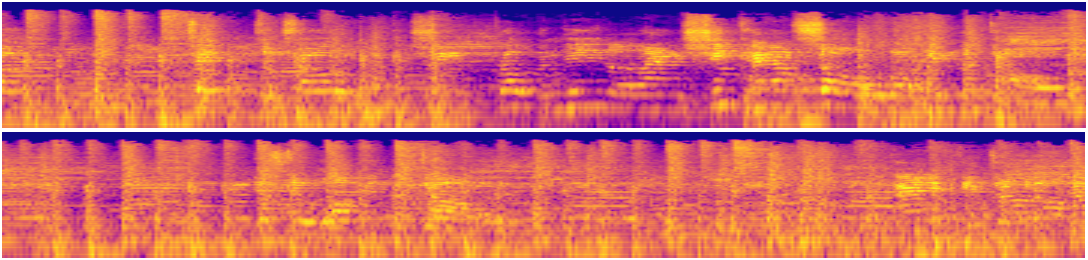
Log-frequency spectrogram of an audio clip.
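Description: Live band playing through a PA in a function room: drum kit, bass, electric guitar and a singer. About three seconds in, the drums and bass drop out for a short break, and the full band comes back in around two seconds later.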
